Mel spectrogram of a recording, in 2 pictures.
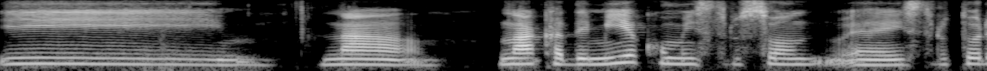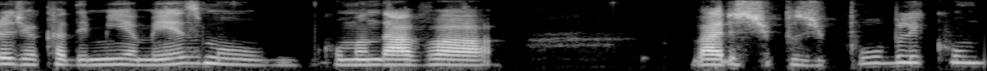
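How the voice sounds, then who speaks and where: Speaking at a very slow pace with long, frequent pauses, a woman uses a medium pitch, fairly even intonation, and a bright, sharp tone. The recording is very clean with a silent background, dry and close with no echo. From Brazil, São Paulo state interior (Bariri). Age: 30s. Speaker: personal trainer. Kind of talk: casual interview chat. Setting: studio, live broadcast.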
